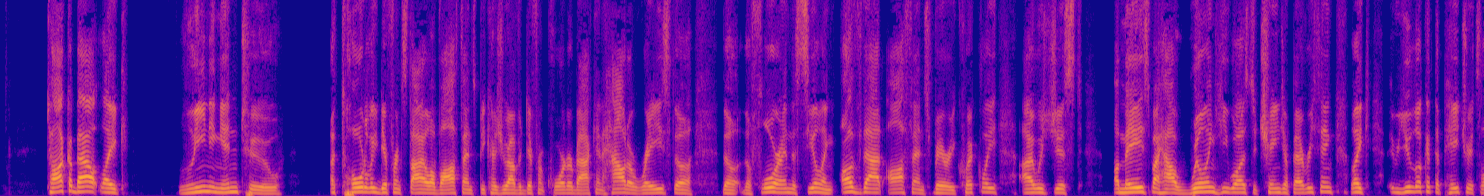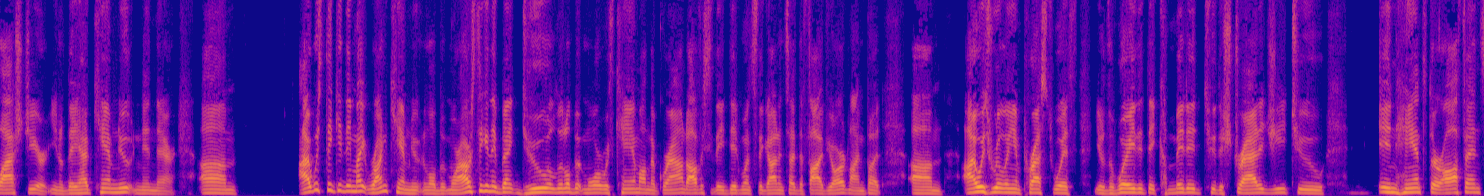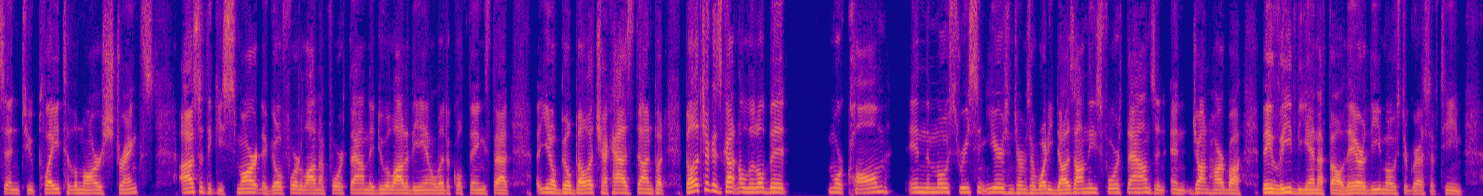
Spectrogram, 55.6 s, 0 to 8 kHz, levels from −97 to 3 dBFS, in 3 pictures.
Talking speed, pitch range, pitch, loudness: 210 wpm, 135-170 Hz, 150 Hz, -27 LUFS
